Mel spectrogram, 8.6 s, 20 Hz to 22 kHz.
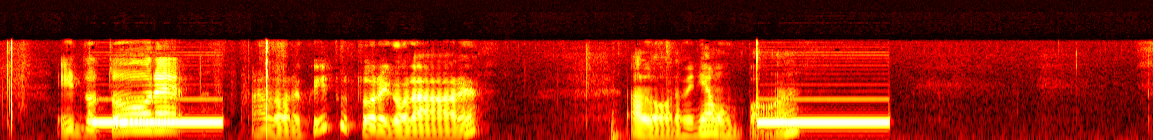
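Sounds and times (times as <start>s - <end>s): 
speech: 0.4s - 3.7s, 4.6s - 6.1s
electronic telephone busy tone on an unanswered call: 0.7s - 1.7s, 5.7s - 6.7s.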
